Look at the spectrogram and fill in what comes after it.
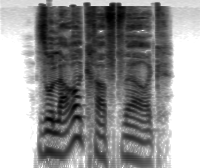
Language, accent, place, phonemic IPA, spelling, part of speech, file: German, Germany, Berlin, /zoˈlaːɐ̯kʁaftvɛʁk/, Solarkraftwerk, noun, De-Solarkraftwerk.ogg
- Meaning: solar power station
